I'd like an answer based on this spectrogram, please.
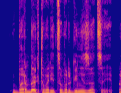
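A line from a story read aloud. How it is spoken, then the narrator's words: Grumbling. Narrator (Russian): проворчал Иван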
